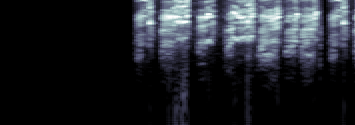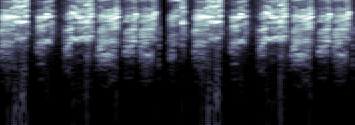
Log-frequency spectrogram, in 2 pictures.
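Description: A rat nibbles and gnaws food in quick crunches.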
